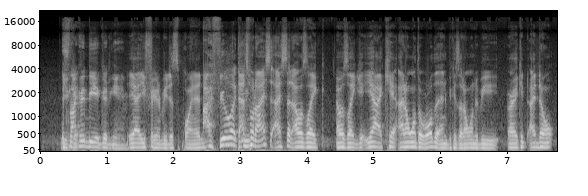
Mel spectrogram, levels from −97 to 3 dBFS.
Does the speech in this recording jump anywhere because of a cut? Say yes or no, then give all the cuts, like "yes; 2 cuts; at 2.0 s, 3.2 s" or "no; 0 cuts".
yes; 2 cuts; at 1.7 s, 4.3 s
